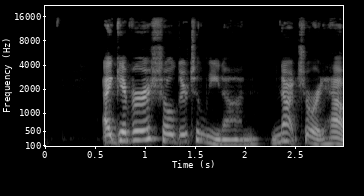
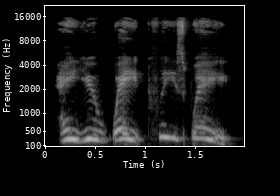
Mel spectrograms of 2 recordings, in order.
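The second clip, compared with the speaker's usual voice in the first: high, slow pleading call; 10 semitones higher, 4 dB louder, slower than usual. Acted. Girl in the woods begging the Jeep driver to wait, high pleading call. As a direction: beg the driver to stop, stretched out.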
